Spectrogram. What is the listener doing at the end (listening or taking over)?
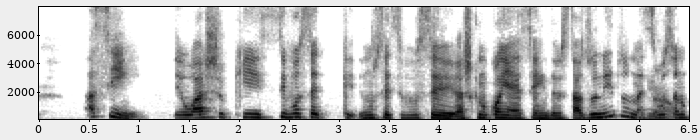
listening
